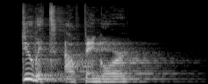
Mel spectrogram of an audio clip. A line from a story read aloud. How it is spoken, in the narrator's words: Alaron hissed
